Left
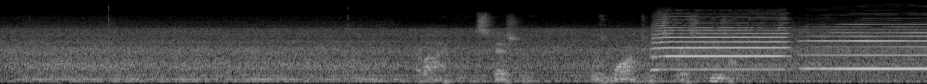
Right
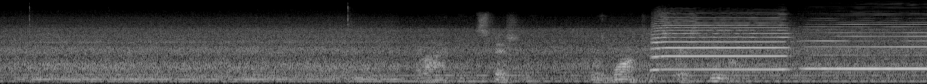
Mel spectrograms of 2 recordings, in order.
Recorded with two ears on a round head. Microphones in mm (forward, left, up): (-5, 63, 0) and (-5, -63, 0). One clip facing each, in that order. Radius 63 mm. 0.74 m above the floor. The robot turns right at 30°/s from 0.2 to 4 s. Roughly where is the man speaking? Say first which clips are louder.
Even; centre.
